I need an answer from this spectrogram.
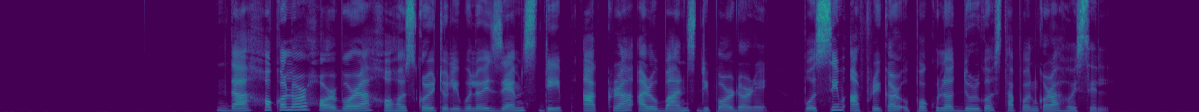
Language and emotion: Assamese, neutral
